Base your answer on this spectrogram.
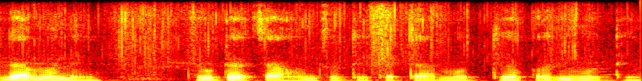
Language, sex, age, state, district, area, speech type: Odia, male, 30-45, Odisha, Kendujhar, urban, spontaneous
